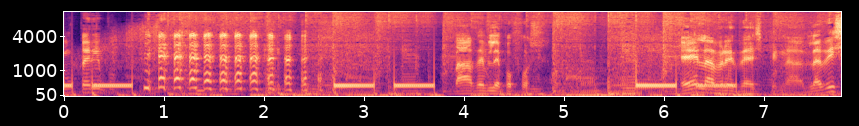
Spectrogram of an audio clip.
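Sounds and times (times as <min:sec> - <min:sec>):
speech: 0:00.2 - 0:02.4, 0:04.0 - 0:05.0, 0:06.2 - 0:07.7
laughter: 0:00.8 - 0:02.7
electronic phone beeps: 0:02.7 - 0:03.8, 0:05.7 - 0:06.8
steady sustained ringback tone of an outgoing call: 0:02.7 - 0:03.8, 0:05.7 - 0:06.7.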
